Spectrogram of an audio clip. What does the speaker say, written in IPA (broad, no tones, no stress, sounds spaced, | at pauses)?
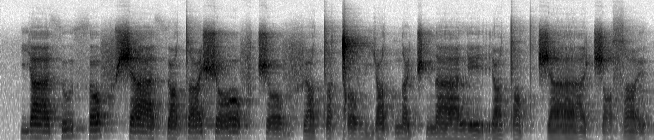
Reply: j aː θ u θ ɔ f ʃ aː θ u tˤ j ʏ ʃ ɔː f t͡ʃ ɔː v f ɛ tˤ ʏ ǀ ɔ v j ʏ tˤ n u t͡ʃ n aː l e r ʏ tˤ e tˤ t͡ʃ aː t͡ʃ ɑ zˤ ɘ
